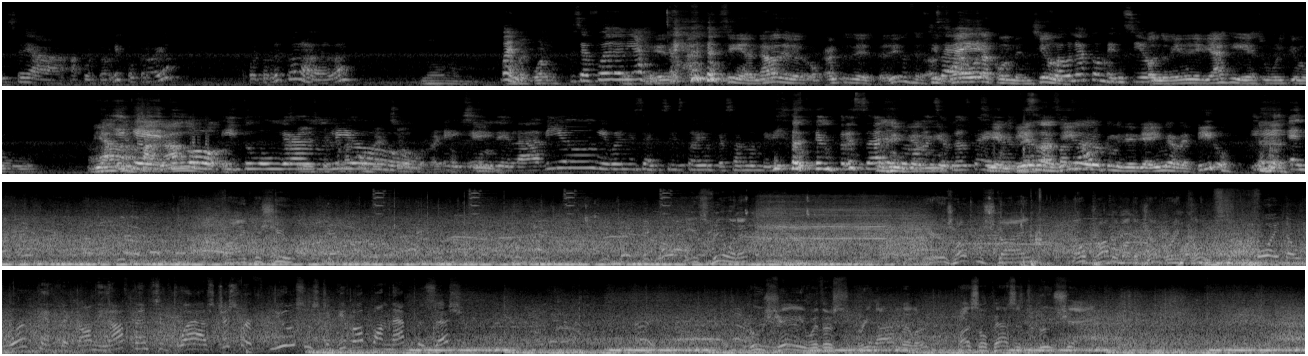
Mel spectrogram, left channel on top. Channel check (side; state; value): both; different; correlation 0.00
